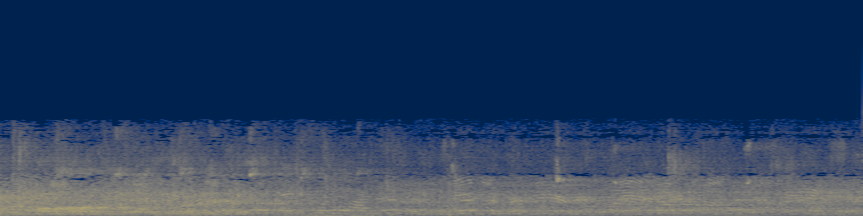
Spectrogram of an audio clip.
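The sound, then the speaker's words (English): A basketball bounces on a college court before free throws, its thuds blending into steady crowd noise while a commentator talks over it. “Michael Zuhl shooting a couple free throws. First one is up and down.”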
